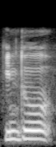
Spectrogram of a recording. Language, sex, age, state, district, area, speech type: Assamese, male, 45-60, Assam, Lakhimpur, rural, spontaneous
